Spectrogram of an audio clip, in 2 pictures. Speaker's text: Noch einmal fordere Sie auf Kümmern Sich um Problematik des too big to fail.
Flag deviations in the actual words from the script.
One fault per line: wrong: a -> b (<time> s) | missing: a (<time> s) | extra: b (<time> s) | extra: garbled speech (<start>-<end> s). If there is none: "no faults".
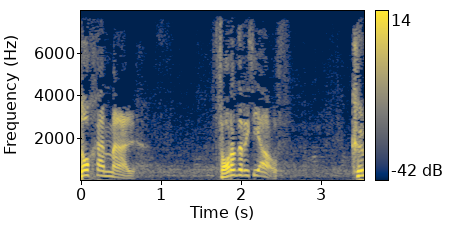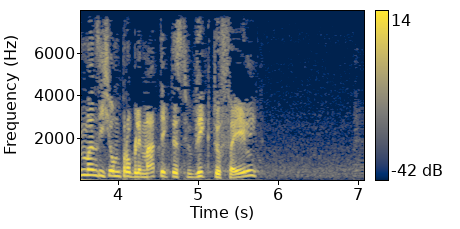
no faults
